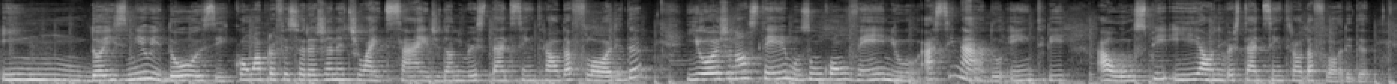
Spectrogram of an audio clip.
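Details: Adult woman speaking Portuguese; Normal speech.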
